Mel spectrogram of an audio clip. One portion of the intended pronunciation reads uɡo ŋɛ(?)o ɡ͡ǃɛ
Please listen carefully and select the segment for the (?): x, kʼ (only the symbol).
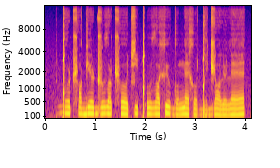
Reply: x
